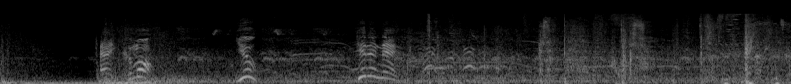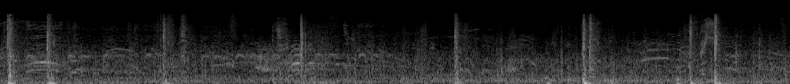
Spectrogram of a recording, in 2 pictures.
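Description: A crowd cheers and shouts around a fight.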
